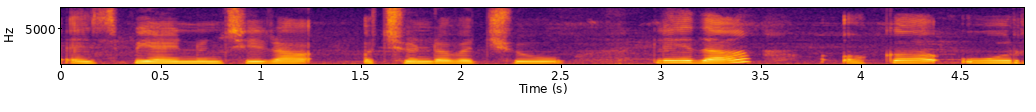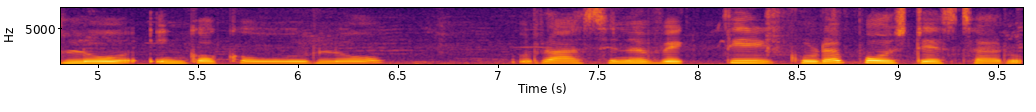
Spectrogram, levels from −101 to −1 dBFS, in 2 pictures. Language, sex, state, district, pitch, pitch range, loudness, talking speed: Telugu, female, Andhra Pradesh, Chittoor, 235 Hz, 220-260 Hz, -17 LUFS, 100 wpm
